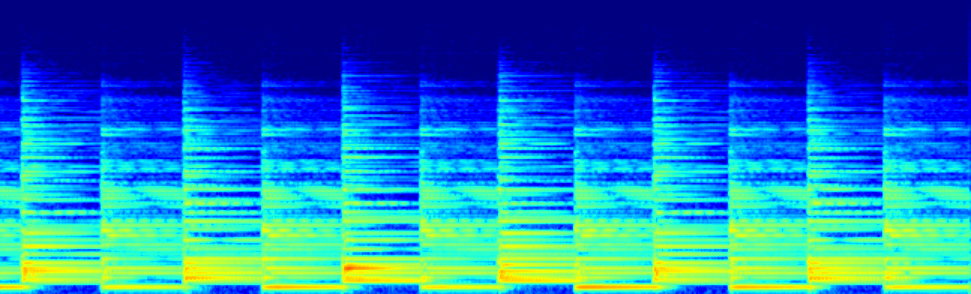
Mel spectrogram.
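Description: A piano plays in a steady, even rhythm, alternating low bass notes with fuller chords. Each strike rings and decays before the next, about a dozen in all.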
